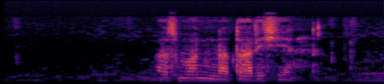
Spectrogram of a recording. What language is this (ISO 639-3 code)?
kls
